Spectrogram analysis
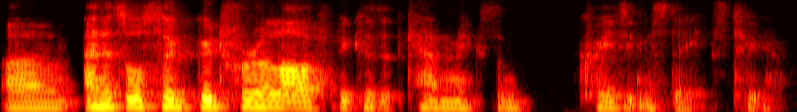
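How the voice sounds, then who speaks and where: Middle-aged woman, lively, slightly muffled. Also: low-pitched, a little fast. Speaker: IT consultant and AI guest speaker. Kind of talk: casual webinar talk. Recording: slightly dull lo-fi audio.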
